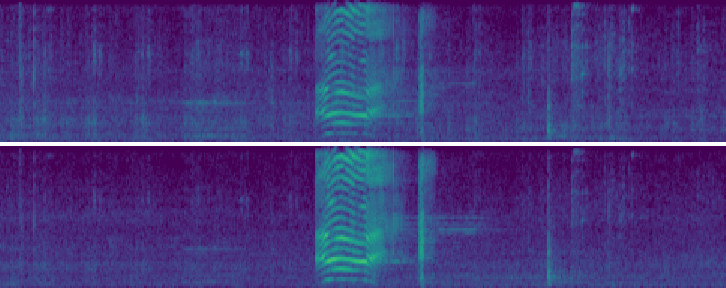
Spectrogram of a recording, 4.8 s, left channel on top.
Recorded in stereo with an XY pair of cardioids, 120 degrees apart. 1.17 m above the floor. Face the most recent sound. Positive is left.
turn(degrees=-15)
